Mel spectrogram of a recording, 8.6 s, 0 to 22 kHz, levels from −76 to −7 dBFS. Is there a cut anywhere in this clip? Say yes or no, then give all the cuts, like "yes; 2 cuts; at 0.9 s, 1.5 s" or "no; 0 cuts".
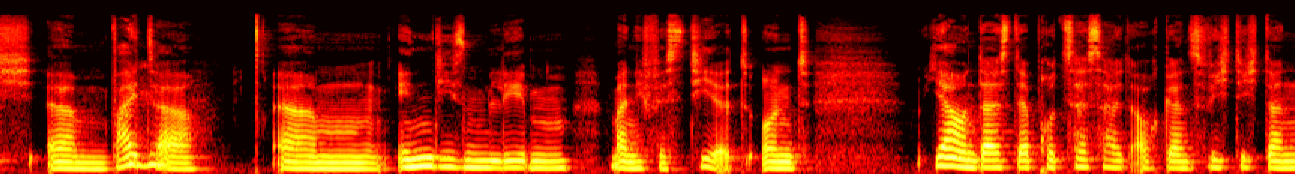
no; 0 cuts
